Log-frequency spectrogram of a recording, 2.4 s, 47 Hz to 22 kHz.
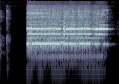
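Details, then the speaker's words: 110V RV fresh water booster pump, no power switch, plugged in dry with no water: sharp steady high squeal holding one pitch; running dry, which will ruin the bearings, should quiet once water flows. "now the reason it squeals like that is because it's dry you don't want to pump it dry that's going to it's going to ruin your bearings"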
